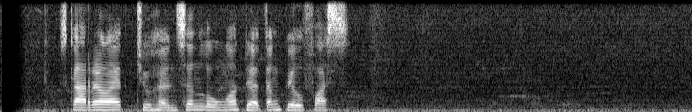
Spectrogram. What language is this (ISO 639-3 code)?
jav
